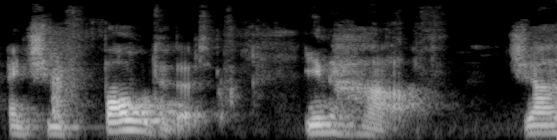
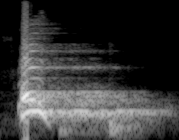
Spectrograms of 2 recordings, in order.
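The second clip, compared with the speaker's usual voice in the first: loud, sharp gasped "oh"; shocked gasp; 8 dB louder than usual. A narrator's reading. Witch realizes she forgot the door, loud gasp. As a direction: suck in air in sudden shock.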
